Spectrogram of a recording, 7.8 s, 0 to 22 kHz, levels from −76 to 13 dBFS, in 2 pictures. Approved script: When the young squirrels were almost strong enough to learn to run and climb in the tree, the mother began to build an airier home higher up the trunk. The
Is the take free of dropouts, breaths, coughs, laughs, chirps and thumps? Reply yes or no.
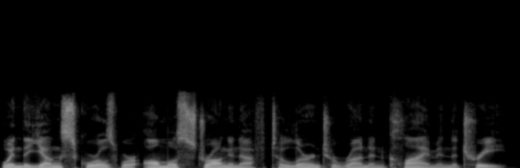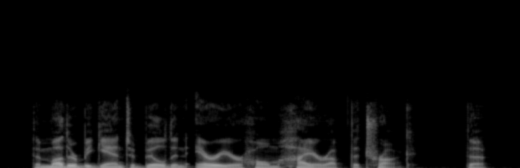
yes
